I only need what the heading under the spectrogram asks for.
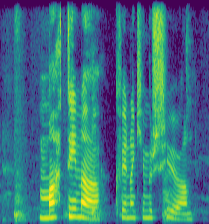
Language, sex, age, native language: Icelandic, female, 18-19, Icelandic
